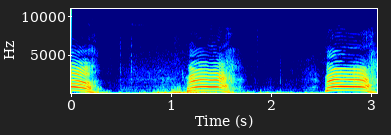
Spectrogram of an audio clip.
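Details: Podencos from the Perjuicillos pack while hunting give three loud, clear yelps about a second apart, each sliding up then falling in pitch, with faint rustling and a handler calling encouragement between them.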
